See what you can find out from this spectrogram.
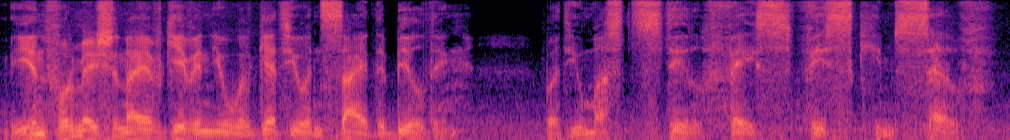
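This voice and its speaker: An actor playing a proud, formal hunter villain in a video game. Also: male voice, bright, forceful tone, a little hiss or hum, heavily acted. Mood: grave. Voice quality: deep gravelly measured voice. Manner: formal, grave, deliberate. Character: proud Russian hunter villain, man, middle-aged, formal and menacing.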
